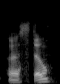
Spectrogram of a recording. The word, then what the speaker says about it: Ørsted: based on the Danish scientist Hans Christian Ørsted, which is the correct way to say Ørsted, because he discovered electromagnetism.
